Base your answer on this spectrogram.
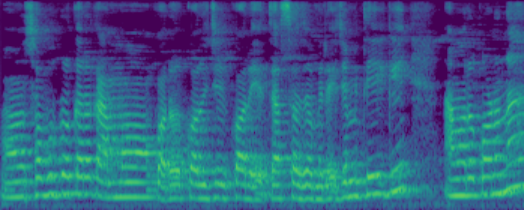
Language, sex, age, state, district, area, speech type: Odia, female, 60+, Odisha, Bhadrak, rural, spontaneous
